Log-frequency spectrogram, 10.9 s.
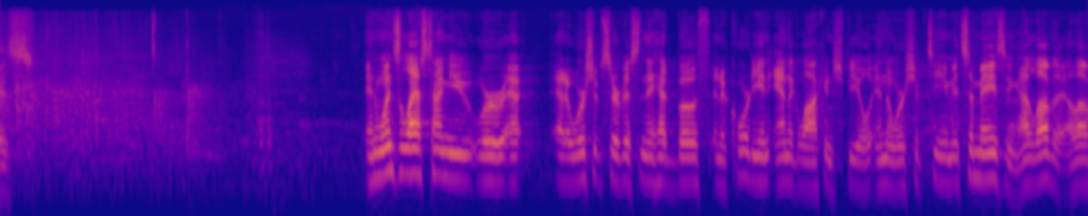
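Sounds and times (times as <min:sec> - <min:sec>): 
congregation applauding the worship team at a worship service: 0:00.0 - 0:02.6
speech: 0:00.1 - 0:00.4, 0:03.7 - 0:10.8.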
